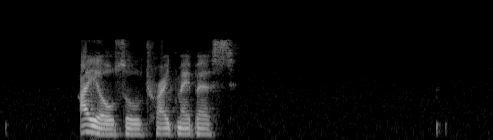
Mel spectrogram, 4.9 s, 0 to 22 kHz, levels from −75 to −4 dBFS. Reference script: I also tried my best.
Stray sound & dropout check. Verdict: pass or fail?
pass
